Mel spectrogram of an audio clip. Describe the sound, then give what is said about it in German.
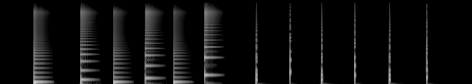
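Video game style sound effects: six buzzy, harmonic bleeps in quick succession, then six shorter, thinner blips at a steady, even rhythm, with no voices. “Es wird symbolisiert durch die Klangästhetik eines Computerspiels.”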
